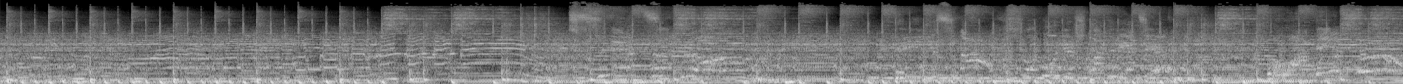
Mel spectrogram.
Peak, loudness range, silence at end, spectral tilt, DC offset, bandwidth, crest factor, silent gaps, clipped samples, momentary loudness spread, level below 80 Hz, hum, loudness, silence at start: -2 dBFS; 1 LU; 0 s; -4.5 dB/octave; 0.9%; 19.5 kHz; 12 dB; none; under 0.1%; 2 LU; -24 dBFS; none; -13 LUFS; 0 s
